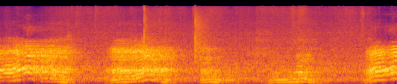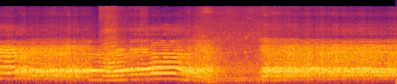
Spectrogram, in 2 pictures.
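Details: Pet corgi joyfully gripping and 'killing' a plush fish, vocalizing from pleasure; warbling, undulating whines and groans, with a long wobbling cry in the middle and brief pauses between bouts.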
